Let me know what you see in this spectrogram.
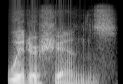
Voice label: "widdershins", American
